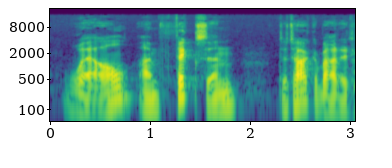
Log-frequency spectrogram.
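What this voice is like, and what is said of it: Southern US accent. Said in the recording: “Why am I getting into my southern accent?”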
